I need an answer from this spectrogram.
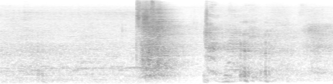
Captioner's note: hiss; laughter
